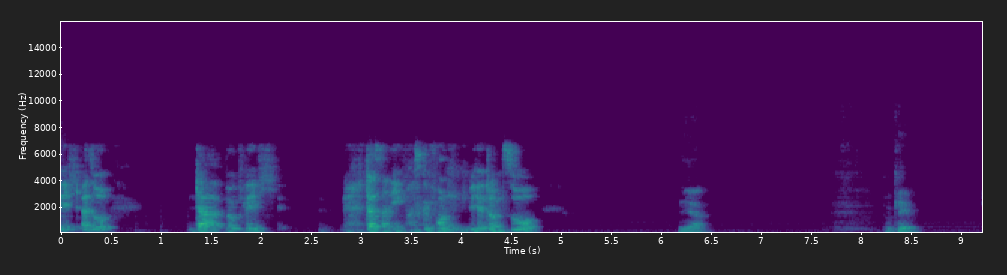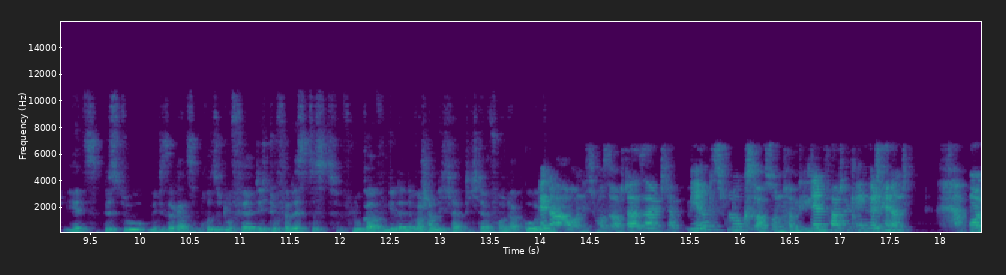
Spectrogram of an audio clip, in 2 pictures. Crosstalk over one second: none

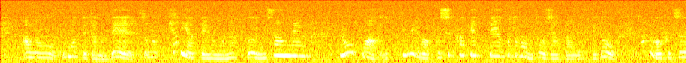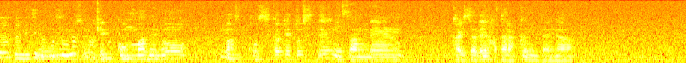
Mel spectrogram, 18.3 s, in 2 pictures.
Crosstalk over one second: present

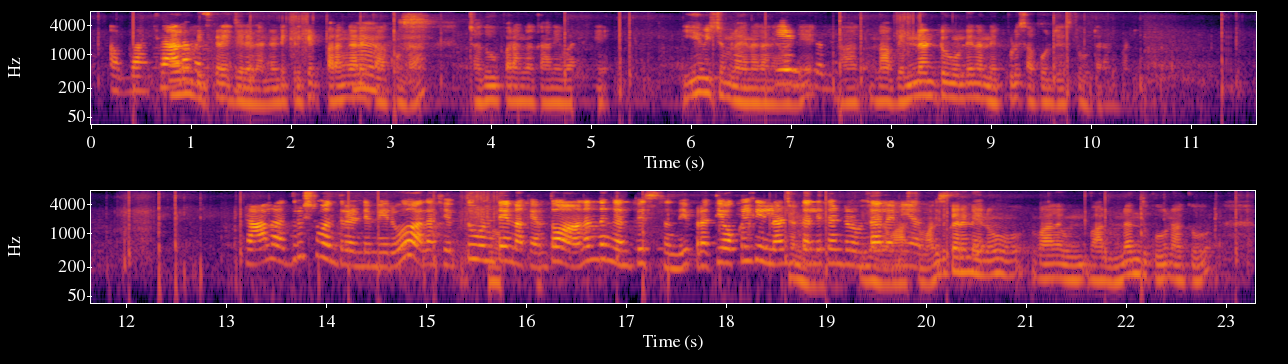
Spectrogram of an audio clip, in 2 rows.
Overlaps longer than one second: present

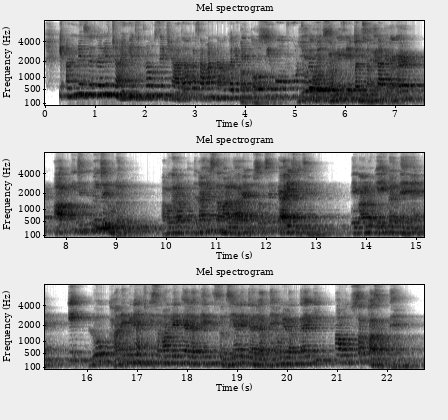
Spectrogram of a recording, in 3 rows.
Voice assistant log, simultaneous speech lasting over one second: present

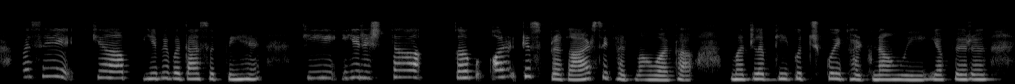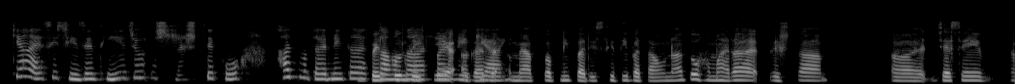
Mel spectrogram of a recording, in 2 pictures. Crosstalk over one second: present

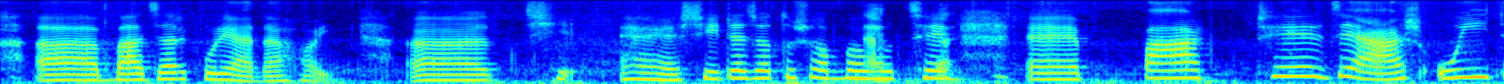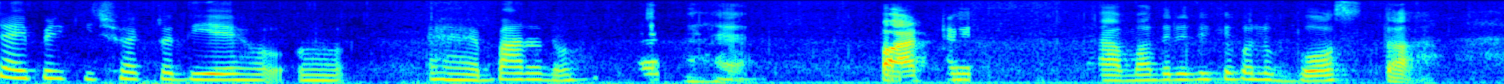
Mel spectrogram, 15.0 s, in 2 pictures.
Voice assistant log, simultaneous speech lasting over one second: none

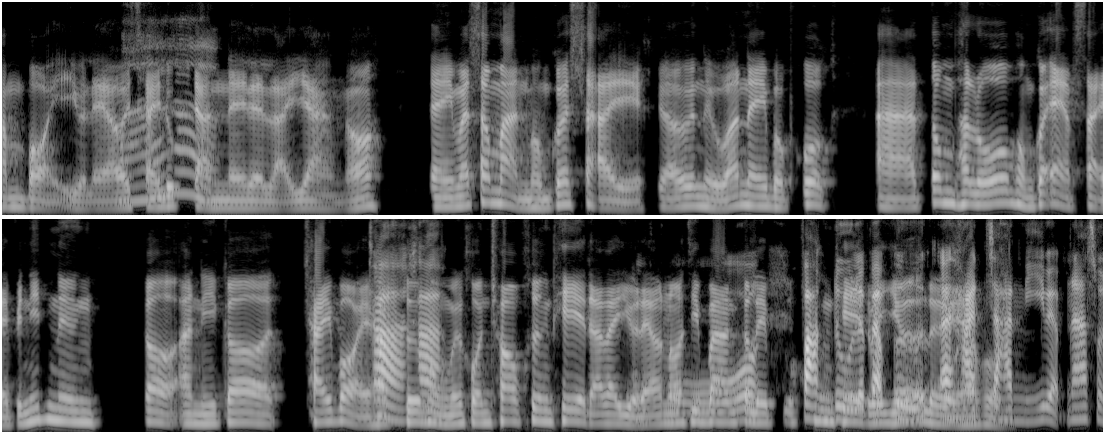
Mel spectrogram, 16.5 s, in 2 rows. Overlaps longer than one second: present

